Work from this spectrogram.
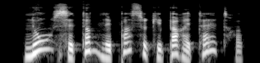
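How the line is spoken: Murmuring rooster. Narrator (French): murmura le coq

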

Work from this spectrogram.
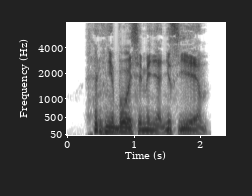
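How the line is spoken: Laughing. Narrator (Russian): Рассмеялся я

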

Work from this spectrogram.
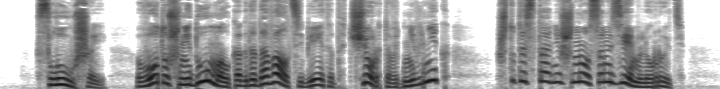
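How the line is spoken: Exclaimed in amazement. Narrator (Russian): изумленно воскликнул Олег

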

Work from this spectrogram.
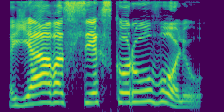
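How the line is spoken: Loud, heedless. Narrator (Russian): Громко, не обращая внимания на то, что вокруг много посетителей, говорил Раим Сикор

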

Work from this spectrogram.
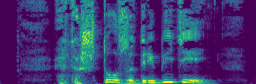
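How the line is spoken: Whisper. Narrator (Russian): прошептала невзгода

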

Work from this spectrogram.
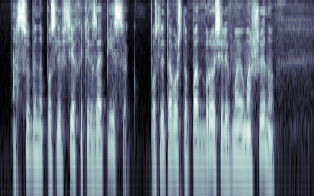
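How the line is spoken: Quiet speech. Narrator (Russian): тихо проговорила Джозефина

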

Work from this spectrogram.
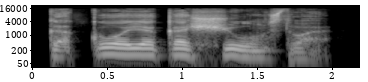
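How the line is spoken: Shocked mutter. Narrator (Russian): Ильяс потрясенно пробормотал

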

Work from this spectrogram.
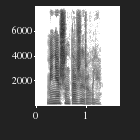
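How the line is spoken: Gloomy. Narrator (Russian): мрачно произнес Толик

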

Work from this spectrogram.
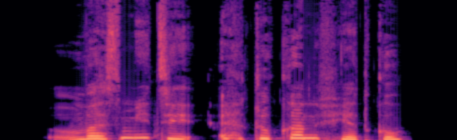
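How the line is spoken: Strained, barely audible. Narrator (Russian): выдавила еле-еле, преодолевая сопротивление густого воздуха

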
